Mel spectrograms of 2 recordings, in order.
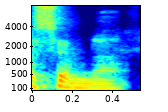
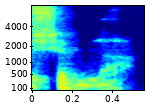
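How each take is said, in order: First: The word begins with an 's' sound. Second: The word begins with a 'sh' sound. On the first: The speaker calls it wrong. "It was never Shimla" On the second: The speaker calls it right. "it was always Shimla"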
